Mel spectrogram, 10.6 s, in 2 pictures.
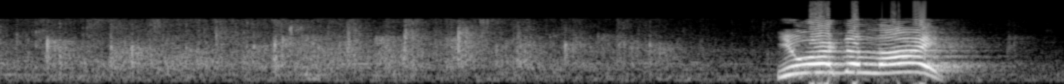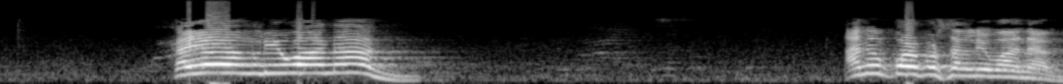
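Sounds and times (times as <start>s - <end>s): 
congregation applauding during a church service: 0.0s - 4.3s
speech: 3.9s - 4.8s, 6.2s - 7.4s, 9.6s - 10.6s.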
